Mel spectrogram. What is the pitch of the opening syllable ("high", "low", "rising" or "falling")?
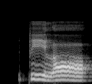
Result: falling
